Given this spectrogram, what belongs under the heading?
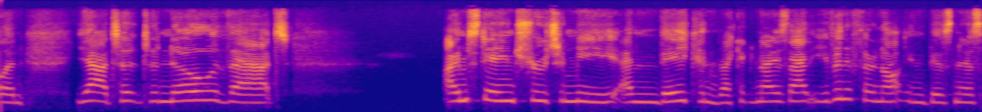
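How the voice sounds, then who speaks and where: Woman podcast host, high voice, upbeat and enthusiastic, dry close sound. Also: darkish tone, dry recording. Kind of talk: podcast interview.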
